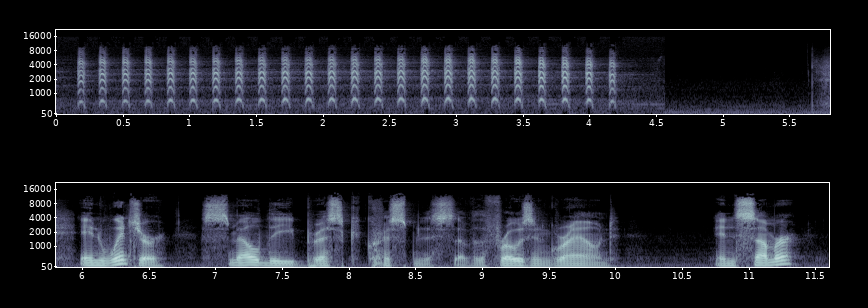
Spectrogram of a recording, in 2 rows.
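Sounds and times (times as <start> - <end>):
Cooper's hawk harsh cak-cak-cak call: 0.0 - 4.6
speech: 6.0 - 10.1, 10.8 - 11.4.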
